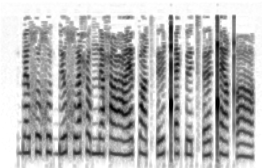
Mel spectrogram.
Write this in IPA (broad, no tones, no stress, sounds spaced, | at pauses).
b æ χʷ œ χʷ œ ɡ͡b ø χʷ ɛ ħ o ŋ͡m ɛ ħ ɑ ʕ æ p ɑ t͡sʼ ø ǃʼ æ k͡p ø t͡sʼ œ ǃ æ qʼ ɑ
